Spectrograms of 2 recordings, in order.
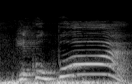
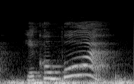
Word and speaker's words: recompor: Recompor! Recompor! O por é a sílaba tônica.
